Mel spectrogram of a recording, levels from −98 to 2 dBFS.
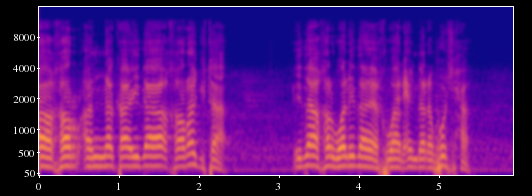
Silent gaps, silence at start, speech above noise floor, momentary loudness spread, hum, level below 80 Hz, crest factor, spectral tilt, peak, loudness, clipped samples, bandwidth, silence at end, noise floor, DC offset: none; 0 s; 29 dB; 10 LU; none; -48 dBFS; 16 dB; -6 dB/octave; -14 dBFS; -30 LUFS; under 0.1%; 12 kHz; 0.55 s; -59 dBFS; under 0.1%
